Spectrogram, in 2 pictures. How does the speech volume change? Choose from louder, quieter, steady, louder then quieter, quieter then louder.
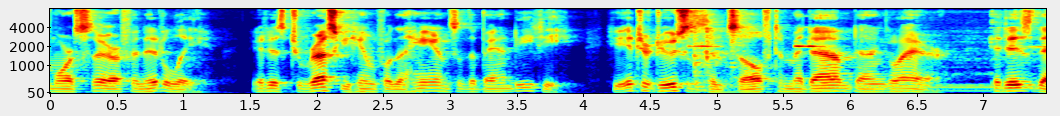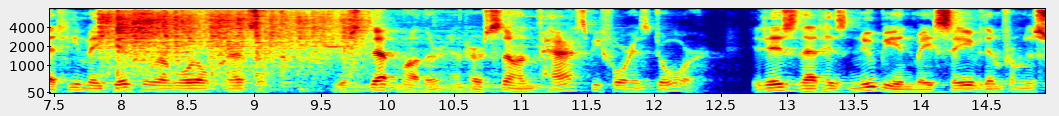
steady.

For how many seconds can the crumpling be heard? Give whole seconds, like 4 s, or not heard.
2 s.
